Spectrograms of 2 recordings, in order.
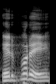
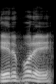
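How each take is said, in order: No difference in how they are said.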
